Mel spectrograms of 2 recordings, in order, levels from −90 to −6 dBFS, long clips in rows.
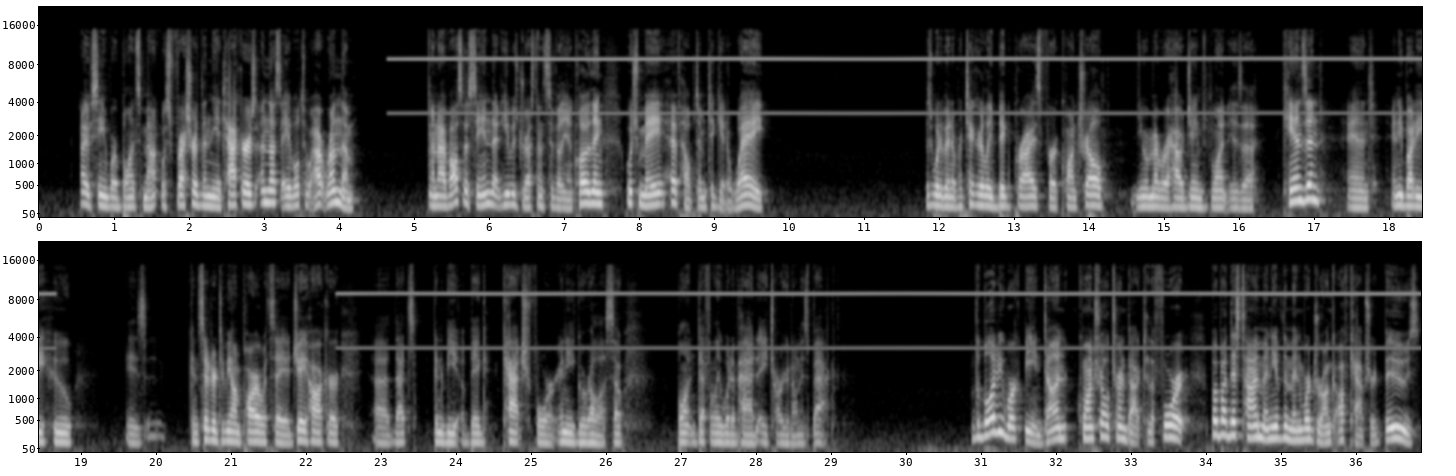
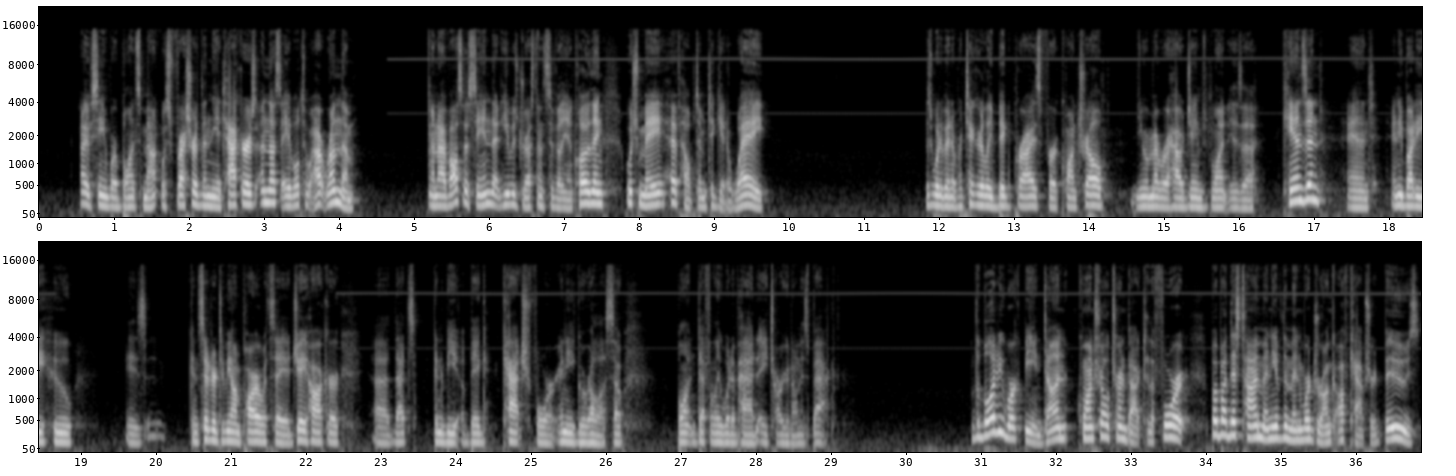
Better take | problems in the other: second | high-pitched whine; loud; from 4.5 to 19 s and from 22 s on; 9 kHz, 7 dB below the speech; faint in the second

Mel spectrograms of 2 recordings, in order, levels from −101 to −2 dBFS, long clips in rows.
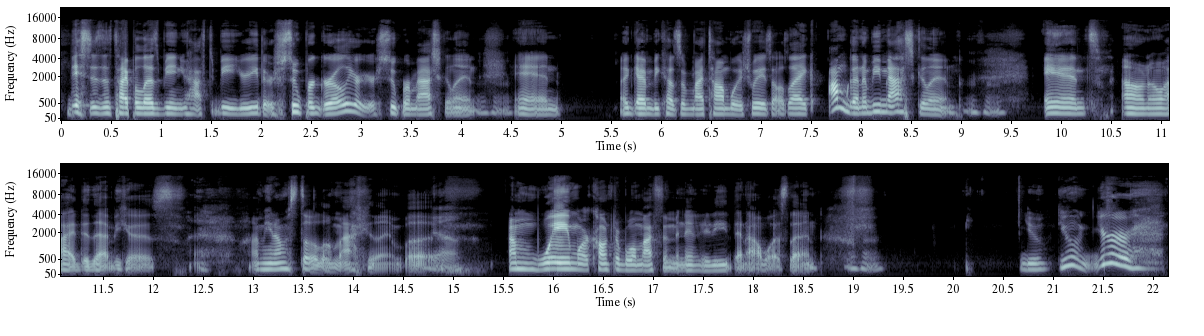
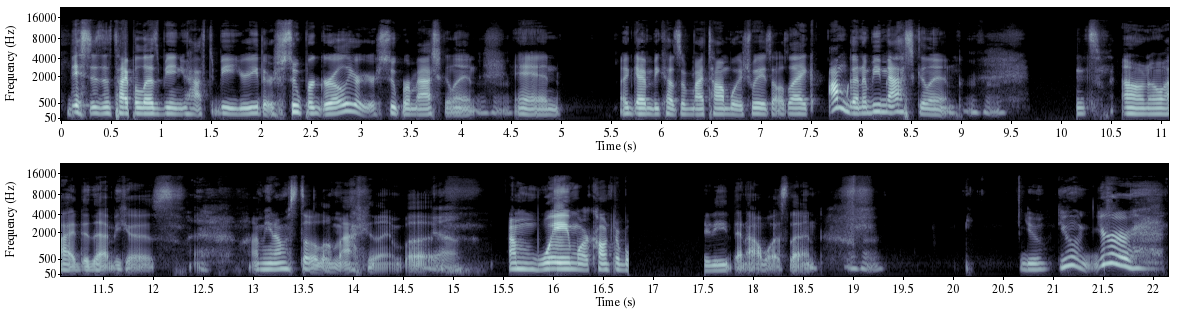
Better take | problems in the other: first | audio cutting out; at 9.5 s and at 17 s for 1 s

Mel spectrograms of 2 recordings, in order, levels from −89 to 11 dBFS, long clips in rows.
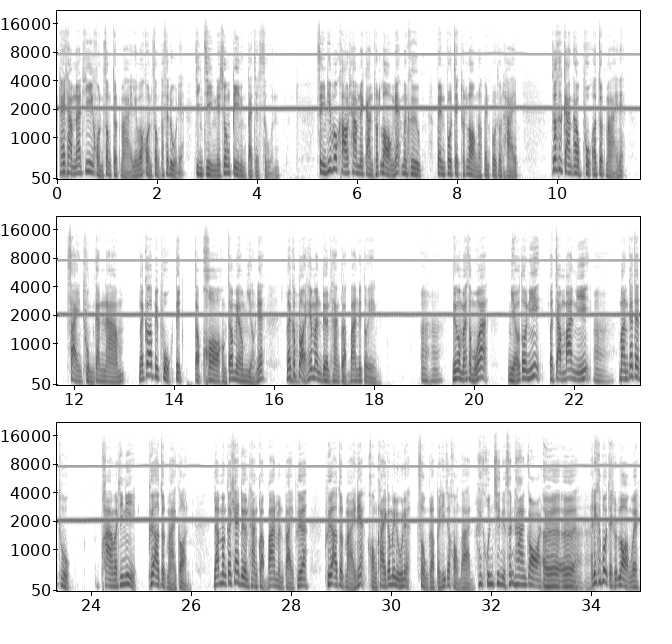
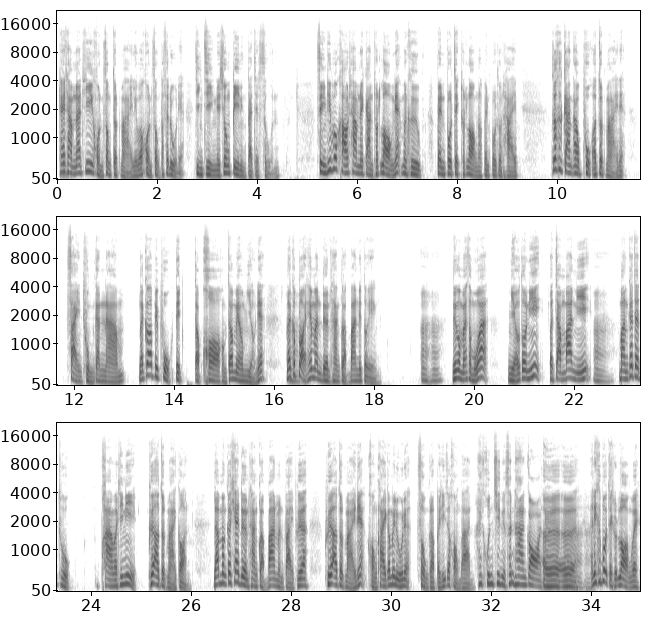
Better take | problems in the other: second | high-pitched whine; loud; throughout; 2 kHz, 6 dB below the speech

